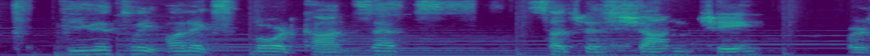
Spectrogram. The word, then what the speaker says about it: Shang-Chi: Like other previously unexplored concepts such as Shang-Chi or Shang-Chi, as it's properly pronounced apparently, have been questioned with like the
